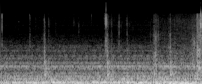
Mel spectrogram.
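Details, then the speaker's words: Chinese diesel heater on cold start in evening cold, about five minutes into its warm-up cycle: light, fairly even ticks about twice a second over a low steady rumble, the fuel dosing pump clicking normally. "all right she's getting going now it's been about five minutes if you listen you can hear the fuel pump ticking there"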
